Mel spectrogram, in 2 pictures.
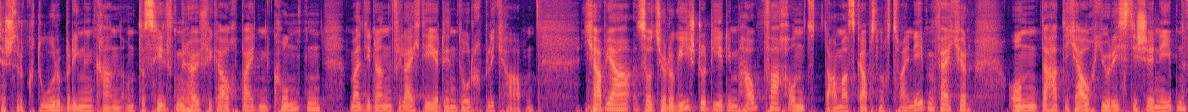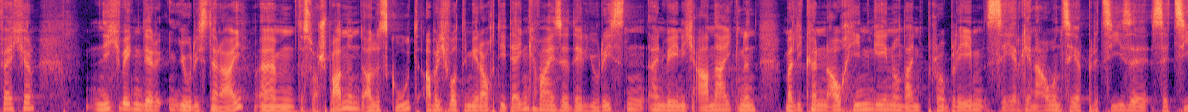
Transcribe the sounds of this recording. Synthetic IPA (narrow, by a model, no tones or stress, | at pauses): əʃtʁ̥ʊktuːɾbʁɪŋənkʰanʊnt̚d̥ashɪlftmiːhɔʏfɪçaʊxb̥aɪdeːnkʰʊndn̩ | vaɪldiːdanfɪlaɪçtʔeːədeːndʊɾçb̥lɪkha̰ːbn̩ | ʔɪçhaːbəjaːz̥ot͡sjoloɡiːʃtudiːɐtɪmɦaʊp̚tfaχʊntd̥a̰ːmaːlsɡ̥aːpɛsnɔχt͡sv̥aɪneːbn̩fɛçəɾʔʊntd̥aːhatəɪçaʊxjuɾɪstɪʃəneːbn̩fɛçə | nɪçtveːɡŋ̩deːɐjuʁɪstəʁaɪʔɛmd̥asv̥aːʃpanəntʔaləsɡ̥uːtʰʔaːbəɾɪçv̥ɔltəmiːɾaʊxd̥iːdɛŋkv̥aɪzədeːɐjuʁɪstn̩aɪnveːnɪçʔa̰naɪɡnən | vaɪldiːkʰœnənaʊxhɪnɡeːənʊndaɪnpʁ̥obleːmz̥eːɐɡənaʊʊntz̥eːɐpʁ̥ɛt͡siːzəz̥ɛt͡sː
